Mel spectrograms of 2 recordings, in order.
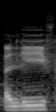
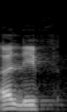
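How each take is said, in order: First: The second vowel is a long ee. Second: The second vowel is a short i. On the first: The speaker calls it wrong. "कहीं इसको अलीफ बोलते हैं" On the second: The speaker calls it right. "इसको अलिफ बस ऐसे बोलेंगे"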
